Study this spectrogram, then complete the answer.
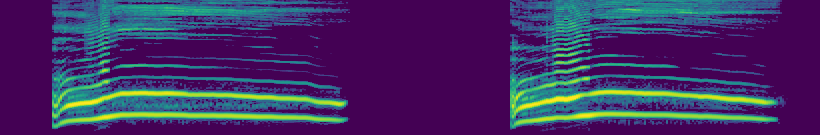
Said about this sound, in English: Otis noticed the coyotes had raised the volume of their own song, perhaps welcoming him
